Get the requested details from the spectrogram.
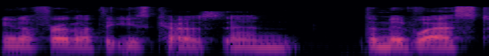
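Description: The background stays quiet. A man talks in an American accent. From Virginia, US. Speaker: rock musician. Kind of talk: casual interview.

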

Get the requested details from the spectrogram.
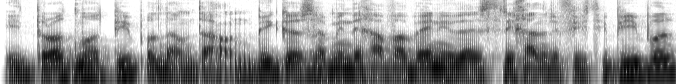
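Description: In a Spanish accent, a man with a fairly low pitch and a dark, mellow tone speaks very fast with lively intonation on a very clean recording with a silent background. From Spain. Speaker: nightclub and restaurant owner. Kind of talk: casual interview.

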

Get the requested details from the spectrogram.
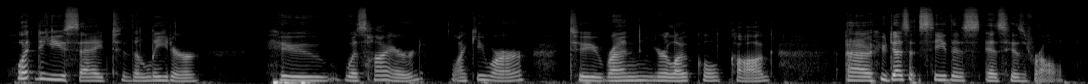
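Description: A woman with a West Texas accent, fairly low pitch, ordinary pitch variation and a very slow pace. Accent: West Texas drawl. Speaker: podcast host. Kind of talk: interview.

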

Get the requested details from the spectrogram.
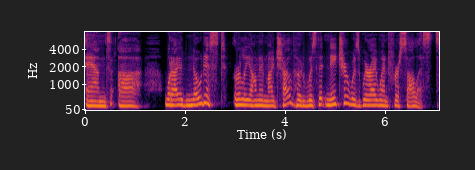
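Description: A woman with an American accent, a plain, everyday voice, medium pitch, ordinary pitch variation, a fairly slow pace and very even loudness, on a very clean recording with a silent background. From US Northeast, New York City. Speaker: nonprofit leader and author. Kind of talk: interview conversation.

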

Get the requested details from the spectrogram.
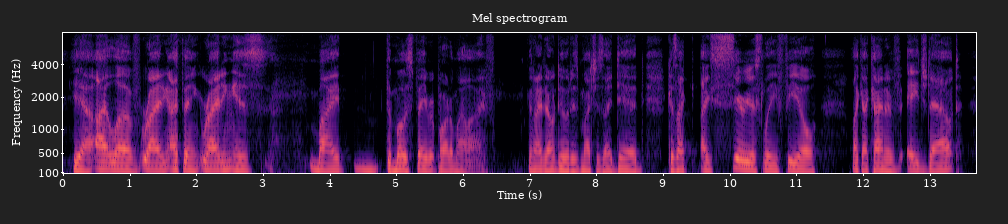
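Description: Speaking with an American accent, a man has a plain, everyday voice, fairly high in pitch, with fairly even intonation at a fairly slow pace. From Nebraska. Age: 50s. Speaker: songwriter and music producer. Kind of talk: casual chat. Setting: home basement studio.

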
